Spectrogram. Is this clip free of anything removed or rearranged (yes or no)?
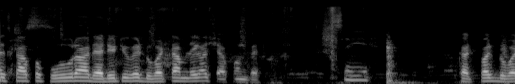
yes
